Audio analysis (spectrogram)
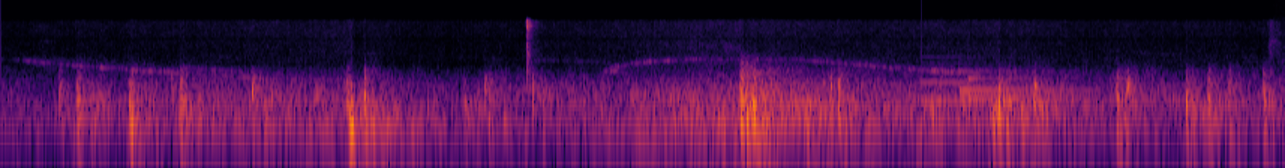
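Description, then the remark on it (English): New Year fireworks crackle and boom outside the window in a steady, irregular barrage of muffled pops and low thuds, with a faint wailing police siren rising and falling in the background. “Do you hear all the fireworks?”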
